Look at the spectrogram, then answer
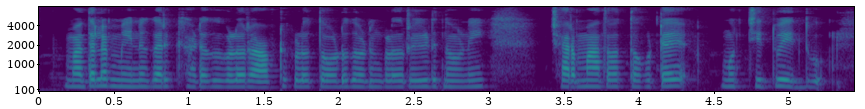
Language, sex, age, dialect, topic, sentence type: Kannada, male, 60-100, Central, agriculture, statement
